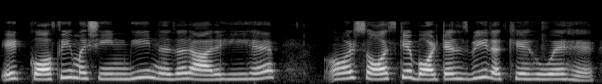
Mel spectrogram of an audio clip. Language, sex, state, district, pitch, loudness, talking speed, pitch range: Hindi, female, Jharkhand, Ranchi, 250 Hz, -17 LUFS, 160 wpm, 240-275 Hz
